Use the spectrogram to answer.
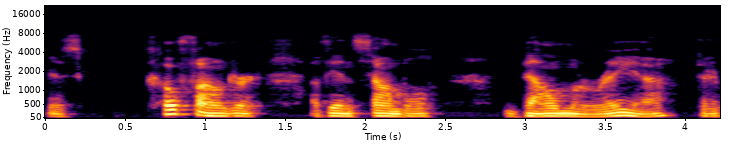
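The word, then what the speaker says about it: Balmorhea: for his work as co-founder of The Ensemble B Mara did I pronounce that right B Mara Ray yeah Ray I keep BMA Ray has recently delved into compositional Exploration with his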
